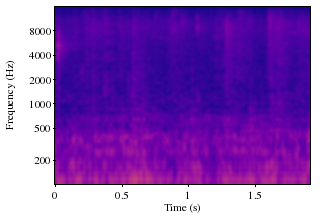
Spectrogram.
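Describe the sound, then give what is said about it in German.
Rinse water pours steadily out of a bowl of rice for a couple of seconds as the bowl is held with one hand and the water slowly tipped out, a continuous splashing trickle with small surges, no voices. “So, dann gehe ich wieder zum Reis, rühre einmal kurz rum und ja jetzt, vorsichtig, ich halte die Schüssel mit einer Hand, du langsam das Wasser ausgießen”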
